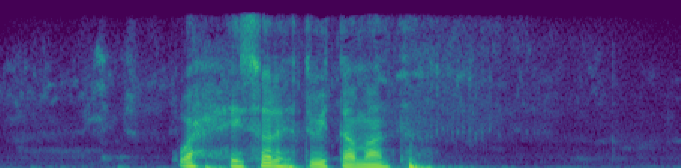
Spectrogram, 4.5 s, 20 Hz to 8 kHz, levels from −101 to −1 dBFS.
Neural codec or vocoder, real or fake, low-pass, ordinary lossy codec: codec, 16 kHz, 8 kbps, FunCodec, trained on Chinese and English, 25 frames a second; fake; 7.2 kHz; MP3, 64 kbps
